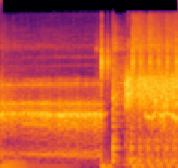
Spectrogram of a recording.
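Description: A slam death metal band is playing live with distorted guitars and drums. The drums drop out while a low distorted note is held with a steady high tone ringing over it. After a brief break with a few hits, the full band crashes back in near the end.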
